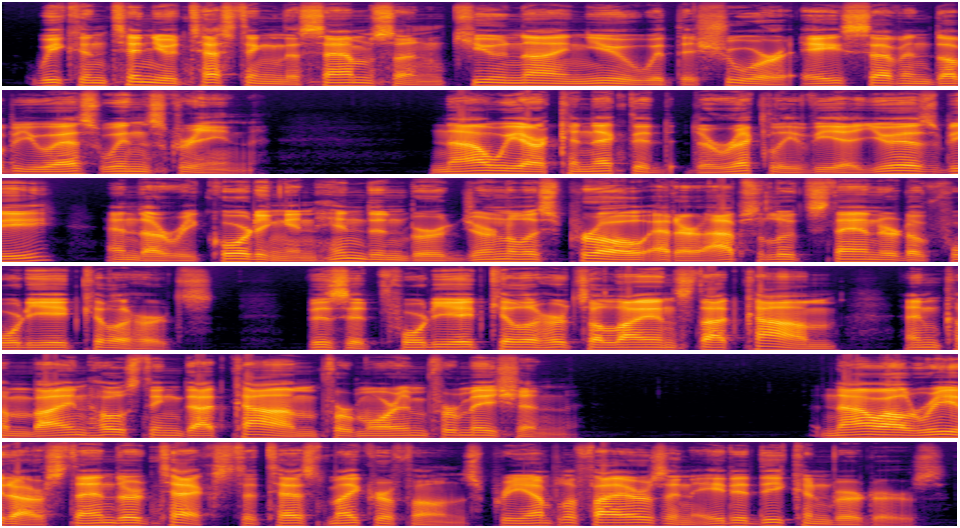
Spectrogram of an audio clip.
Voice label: Samson Q9U review via USB NR

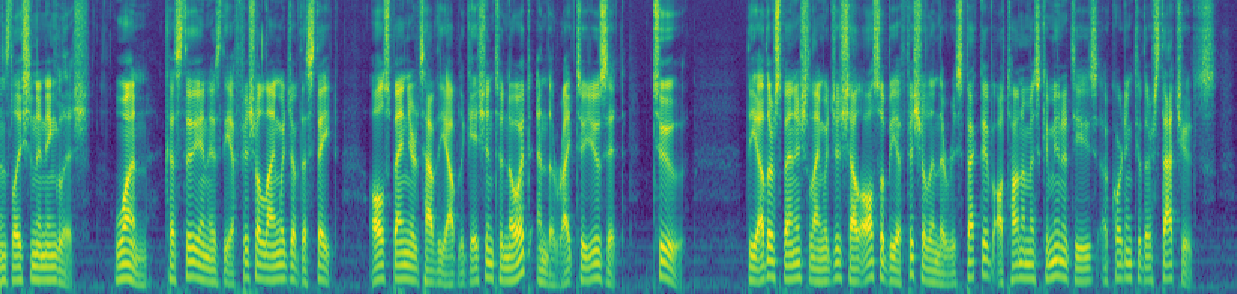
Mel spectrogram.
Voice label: Apogee Hype Mic

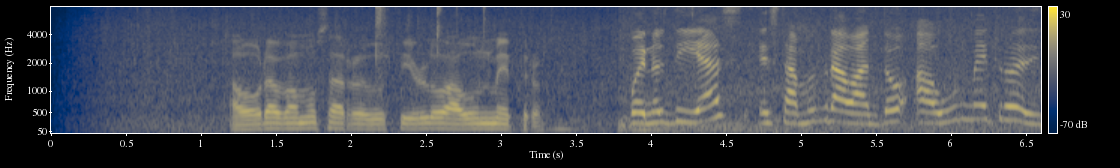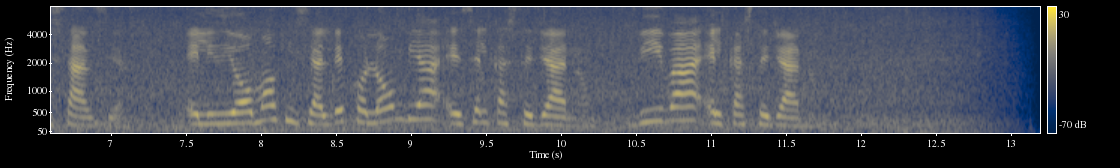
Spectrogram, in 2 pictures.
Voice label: park, Video Mic Go II

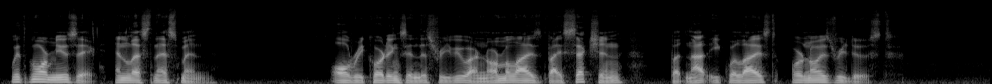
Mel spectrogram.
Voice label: MVX2U compressor tests

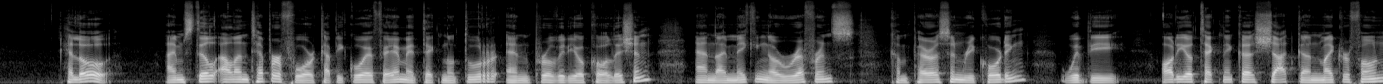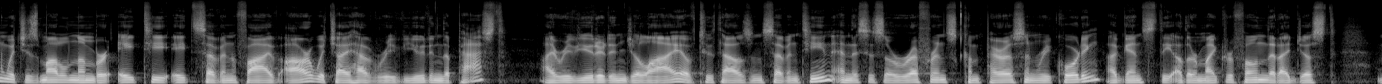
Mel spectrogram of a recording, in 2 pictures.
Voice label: AT875R versus Rode Broadcaster leveled

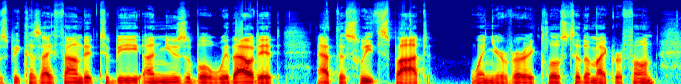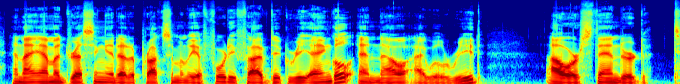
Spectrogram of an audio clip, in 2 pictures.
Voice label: AKG Lyra cardioid NR compressed

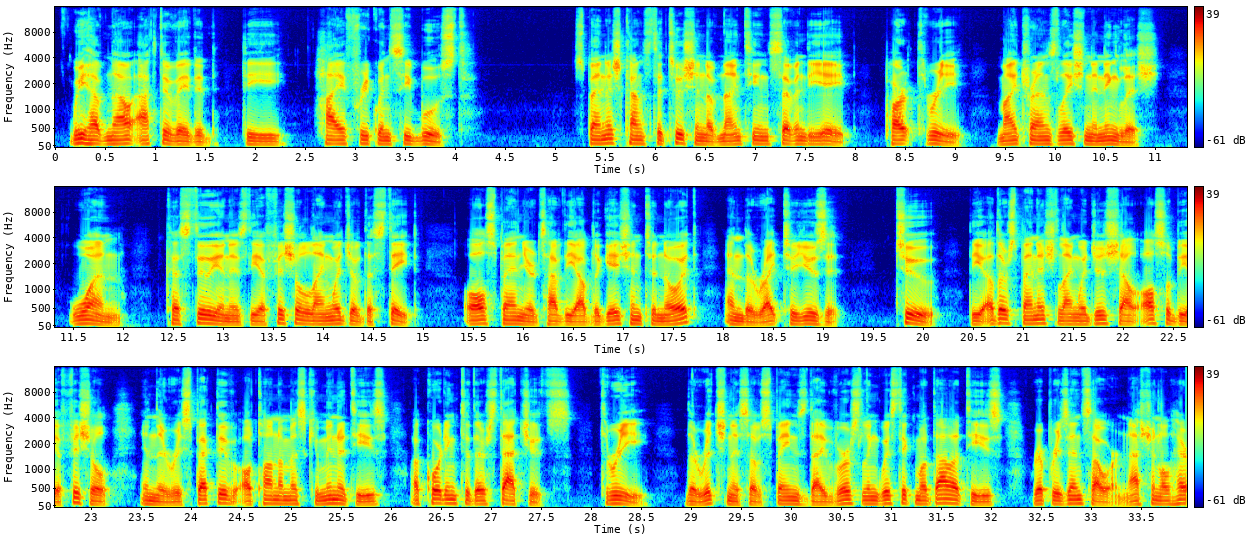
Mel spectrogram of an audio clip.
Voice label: VideoMic NTG 150Hz HFB NR DC

